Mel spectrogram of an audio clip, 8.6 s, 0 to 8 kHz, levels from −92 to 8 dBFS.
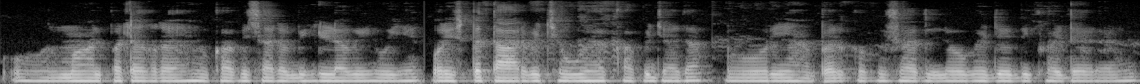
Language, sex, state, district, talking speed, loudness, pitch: Hindi, male, Bihar, Muzaffarpur, 225 wpm, -15 LUFS, 115 Hz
